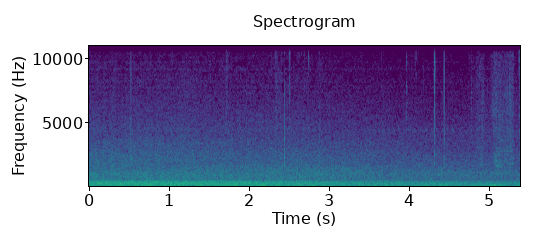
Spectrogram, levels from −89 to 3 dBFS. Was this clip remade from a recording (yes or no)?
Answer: yes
